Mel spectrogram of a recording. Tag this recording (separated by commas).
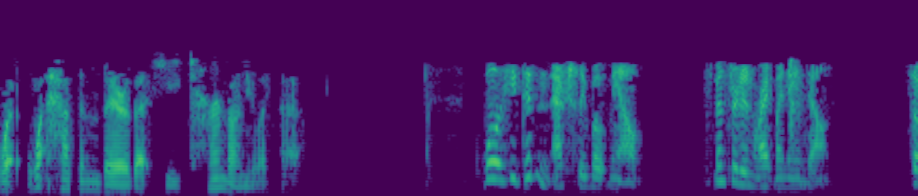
Speech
